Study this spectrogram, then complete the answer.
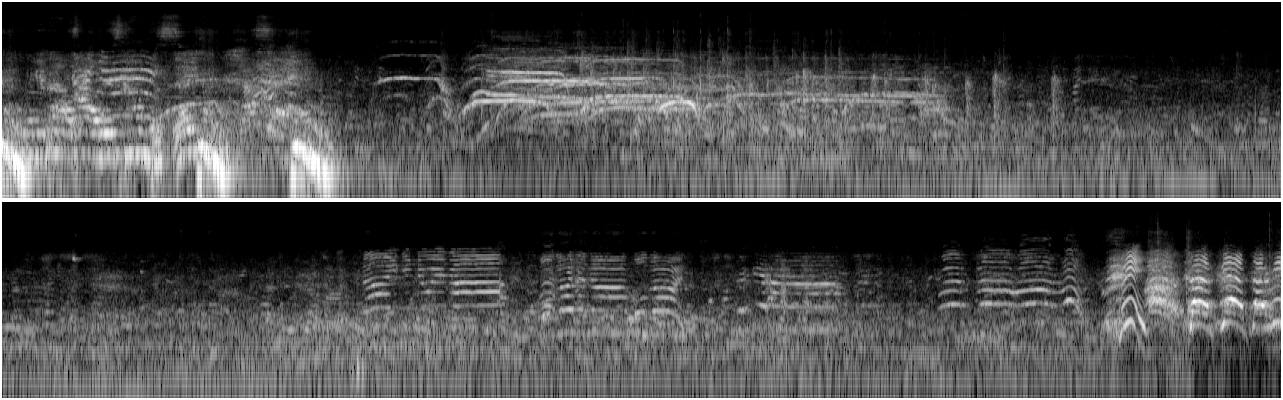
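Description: A group of young people shout and chant together in the distance, outdoors in the open.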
